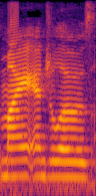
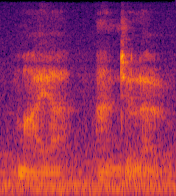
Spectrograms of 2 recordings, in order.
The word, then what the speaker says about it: Angelou: the first book that I picked up was Maya Angelou's I know why the Cage Bird Sings and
